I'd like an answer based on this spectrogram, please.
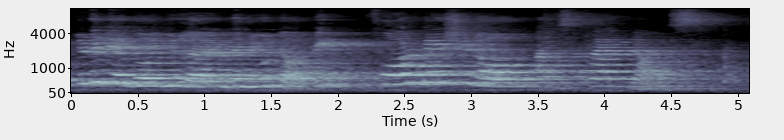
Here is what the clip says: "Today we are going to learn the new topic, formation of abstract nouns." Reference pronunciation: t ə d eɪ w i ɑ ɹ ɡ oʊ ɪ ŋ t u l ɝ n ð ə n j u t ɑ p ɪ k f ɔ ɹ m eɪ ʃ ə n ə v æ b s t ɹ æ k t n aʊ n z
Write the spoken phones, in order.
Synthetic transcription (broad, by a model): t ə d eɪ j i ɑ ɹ ɡ oʊ ɪ ŋ t u l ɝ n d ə n j u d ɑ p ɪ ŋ f ɔ ɹ m eɪ ʃ ə n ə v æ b s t ɹ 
